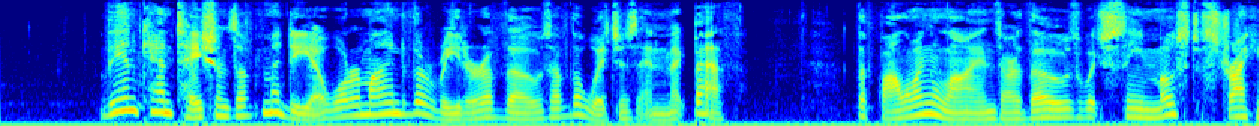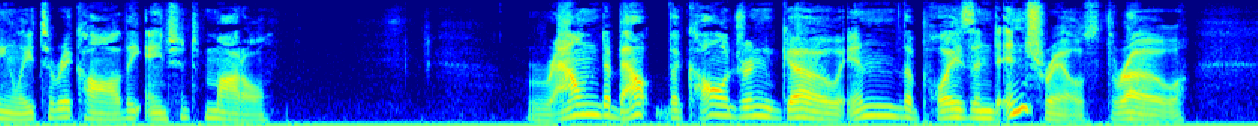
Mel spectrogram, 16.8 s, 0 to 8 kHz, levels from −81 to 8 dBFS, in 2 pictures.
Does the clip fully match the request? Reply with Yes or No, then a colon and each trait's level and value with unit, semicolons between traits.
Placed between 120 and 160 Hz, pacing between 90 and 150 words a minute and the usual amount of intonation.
No: medium, 140 Hz; average, 140 wpm; wide, 7.3 semitones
